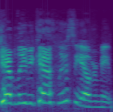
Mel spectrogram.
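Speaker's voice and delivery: high, loud, quick mock complaint; hammed-up jealous griping; mock outrage. Repeats the mock sore-loser complaint.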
